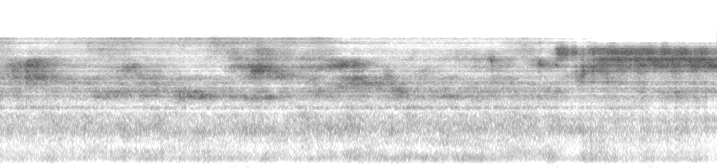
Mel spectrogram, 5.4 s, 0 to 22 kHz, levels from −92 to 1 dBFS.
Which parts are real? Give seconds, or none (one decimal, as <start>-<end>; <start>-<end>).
none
